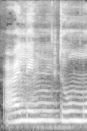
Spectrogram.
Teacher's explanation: without غنہ میم کی ادائیگی کی جائے گی، غنہ نہیں کرنا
